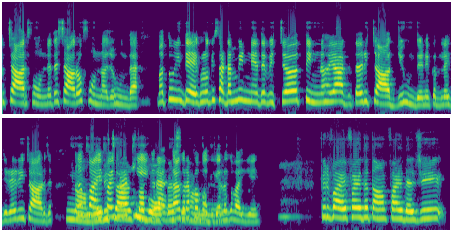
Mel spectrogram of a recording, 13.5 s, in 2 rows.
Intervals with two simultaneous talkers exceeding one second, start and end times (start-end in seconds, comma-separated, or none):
7.8-10.1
